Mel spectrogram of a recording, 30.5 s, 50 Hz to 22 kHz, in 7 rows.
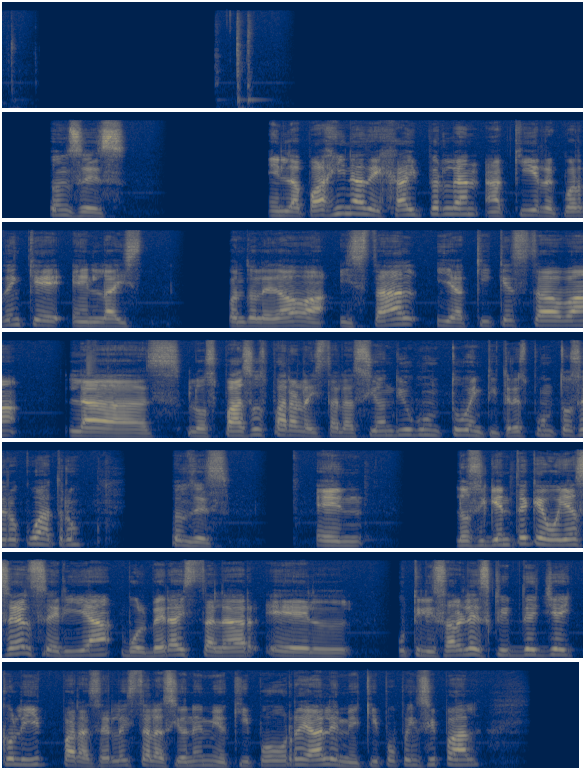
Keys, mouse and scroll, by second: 0.0-1.2 typing, 1.4 Down, 1.7 Return, 4.1 click, 8.7 click, 11.2-13.0 scroll down 1, 13.7 click, 17.6-18.1 scroll down 2.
